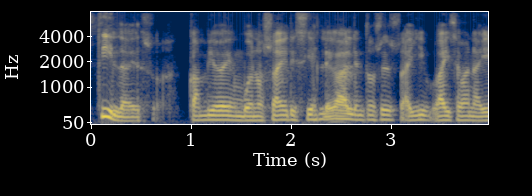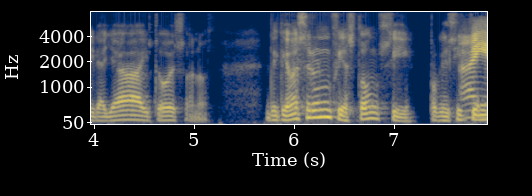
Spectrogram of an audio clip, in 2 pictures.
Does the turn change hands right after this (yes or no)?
yes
